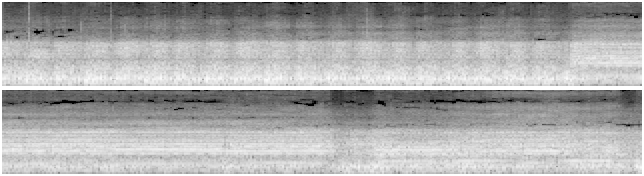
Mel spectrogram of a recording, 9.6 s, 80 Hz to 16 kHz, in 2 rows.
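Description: O scale model of a Santa Fe 4-8-4 Northern steam locomotive running, its sound system giving a rhythmic chuff, then blowing its steam whistle: one long blast about four seconds in and a second, shorter blast after a brief break near the end.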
